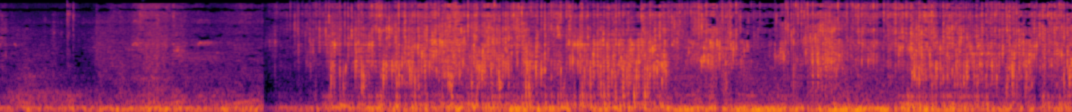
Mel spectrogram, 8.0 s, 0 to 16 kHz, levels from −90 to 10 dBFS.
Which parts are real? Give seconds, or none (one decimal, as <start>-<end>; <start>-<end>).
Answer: 0.0-0.7; 5.4-6.1; 7.0-8.0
